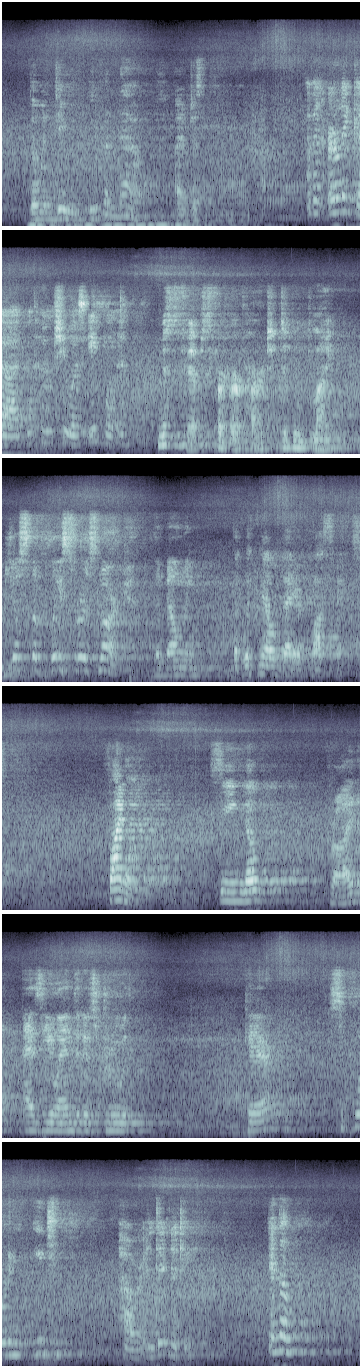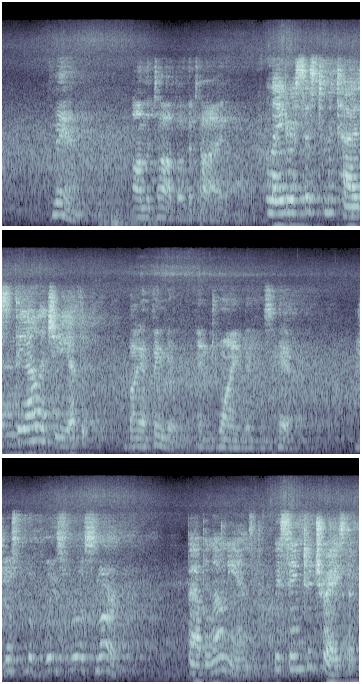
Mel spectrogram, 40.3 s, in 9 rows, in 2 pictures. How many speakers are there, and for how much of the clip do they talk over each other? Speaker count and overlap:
five, no overlap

